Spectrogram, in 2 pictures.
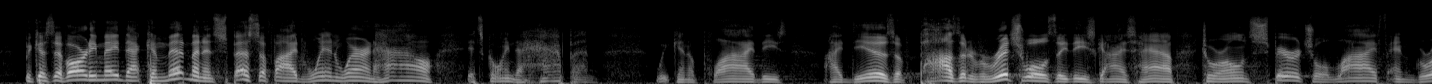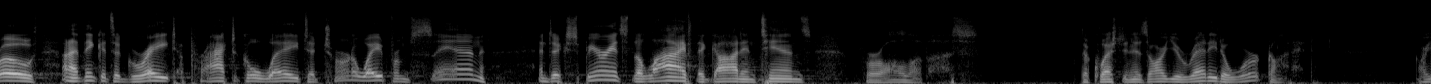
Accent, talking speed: American, 150 wpm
